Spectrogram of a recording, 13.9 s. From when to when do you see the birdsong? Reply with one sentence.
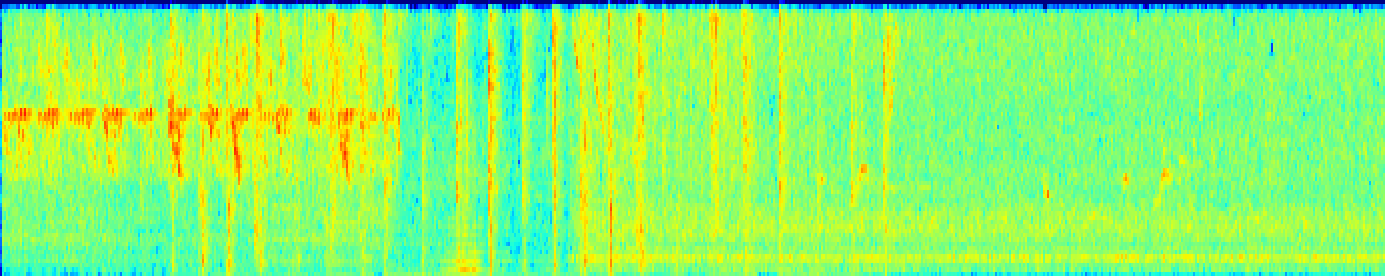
You can't hear the birdsong here.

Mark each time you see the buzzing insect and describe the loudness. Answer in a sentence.
You can hear the buzzing insect from 0.0 to 13.8 s, at a steady volume.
